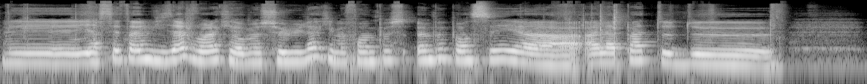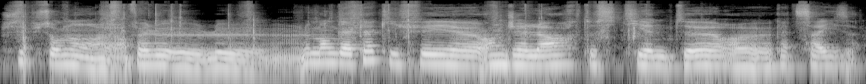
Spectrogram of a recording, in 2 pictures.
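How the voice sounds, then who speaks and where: A woman's voice: lowish voice, unhurried, dark tone, slight background noise. A woman casually presenting tarot decks, rambling and stopping aloud to search for names, filmed on a phone held by a holder arm. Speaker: tarot deck reviewer.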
